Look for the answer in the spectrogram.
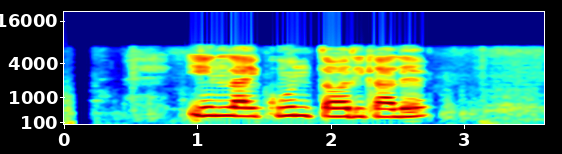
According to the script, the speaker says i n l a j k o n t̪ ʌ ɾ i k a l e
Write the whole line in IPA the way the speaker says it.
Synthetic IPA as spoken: i n l a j k u n t̪ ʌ ɾ i k a l e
